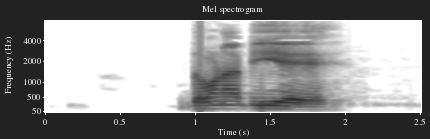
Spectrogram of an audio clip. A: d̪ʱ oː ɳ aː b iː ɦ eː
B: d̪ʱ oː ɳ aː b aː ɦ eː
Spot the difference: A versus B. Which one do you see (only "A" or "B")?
A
